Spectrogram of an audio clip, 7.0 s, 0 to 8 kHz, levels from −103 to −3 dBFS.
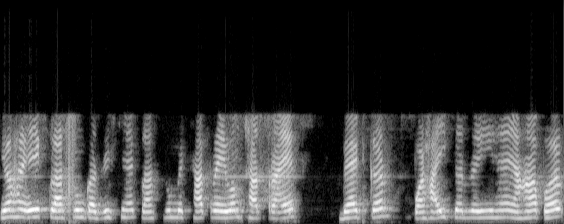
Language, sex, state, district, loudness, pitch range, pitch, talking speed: Hindi, male, Uttar Pradesh, Gorakhpur, -14 LUFS, 235-255 Hz, 245 Hz, 160 wpm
